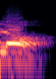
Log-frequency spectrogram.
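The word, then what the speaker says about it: law: सी ए डब्ल्यू कौ, एल ए डब्ल्यू लॉ, एफ ए डब्ल्यू एन यानी phone, H ए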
